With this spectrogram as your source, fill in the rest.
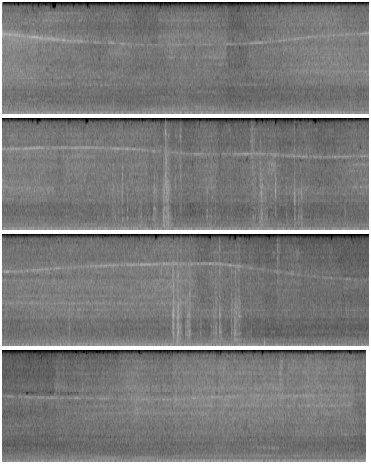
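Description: A hydraulic arm whines as it moves.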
